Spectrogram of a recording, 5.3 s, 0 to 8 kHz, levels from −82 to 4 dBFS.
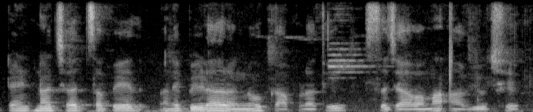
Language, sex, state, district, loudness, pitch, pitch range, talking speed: Gujarati, male, Gujarat, Valsad, -19 LUFS, 125 Hz, 120-130 Hz, 125 wpm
